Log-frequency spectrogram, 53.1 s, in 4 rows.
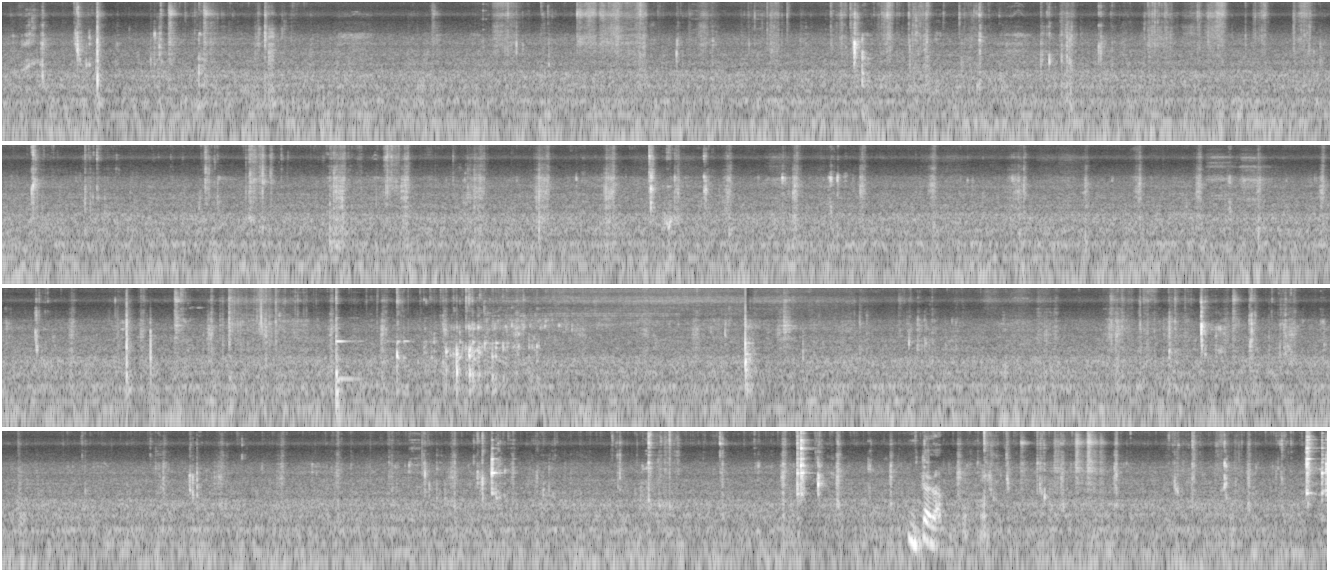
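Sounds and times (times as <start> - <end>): steady background hum: 0.0 - 53.0
wet chewing and mouth smacks: 40.6 - 52.9.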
